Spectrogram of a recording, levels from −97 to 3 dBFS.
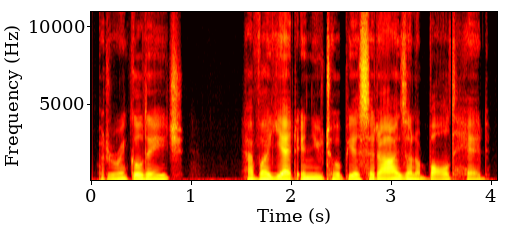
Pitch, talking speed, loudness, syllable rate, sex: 120 Hz, 205 wpm, -21 LUFS, 5.5 syllables/s, male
